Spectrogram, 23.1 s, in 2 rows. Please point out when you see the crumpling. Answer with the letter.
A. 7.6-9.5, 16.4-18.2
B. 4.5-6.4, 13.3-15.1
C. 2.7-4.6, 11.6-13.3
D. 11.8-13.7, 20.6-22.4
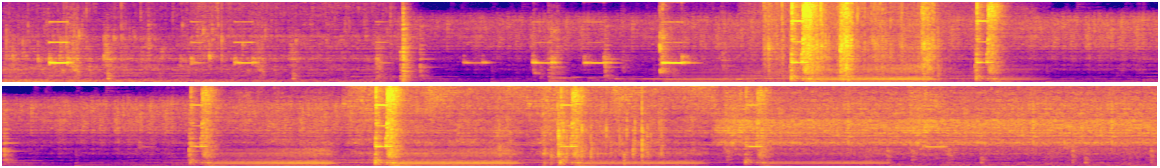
A.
